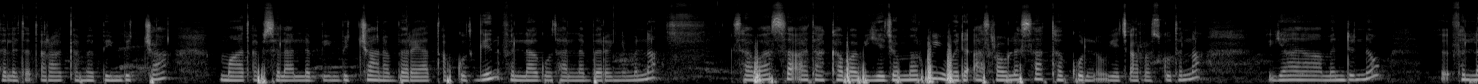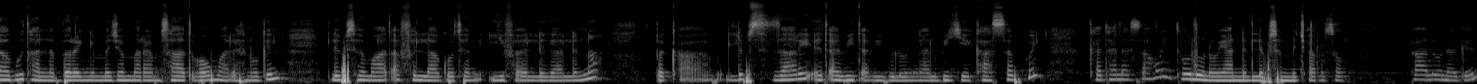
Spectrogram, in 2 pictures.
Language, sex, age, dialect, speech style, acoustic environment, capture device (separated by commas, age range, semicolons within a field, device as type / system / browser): Amharic, female, 25-34, Ethiopia - Addis Ababa, happy, traffic, mobile / Linux / Chrome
